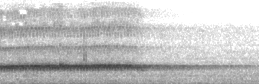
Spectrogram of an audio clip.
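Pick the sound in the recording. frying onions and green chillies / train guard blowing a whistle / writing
train guard blowing a whistle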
